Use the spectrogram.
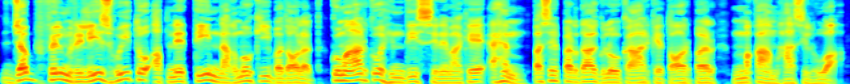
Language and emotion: Urdu, neutral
